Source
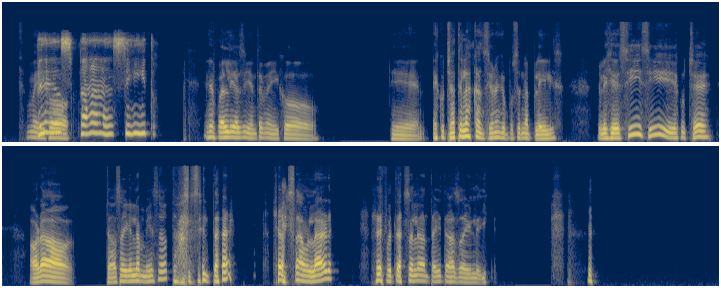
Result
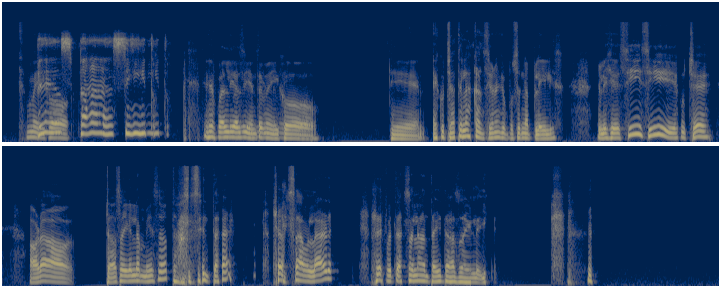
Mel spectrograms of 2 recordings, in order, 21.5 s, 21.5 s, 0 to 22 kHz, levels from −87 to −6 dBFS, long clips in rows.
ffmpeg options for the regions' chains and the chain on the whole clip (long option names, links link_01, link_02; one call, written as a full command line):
ffmpeg -i in.wav -filter_complex "[0:a]asettb=1/sr,asplit=3[link_01][link_02][link_03];[link_01]atrim=end=1.714[link_04];[link_02]atrim=start=1.71:end=4.64,asetpts=PTS-STARTPTS,afade=type=in:duration=0.004:curve=qsin,afade=type=out:start_time=2.926:duration=0.004:curve=qsin,highpass=87,aecho=1:1:202:0.188,atrim=end_sample=129213[link_05];[link_03]atrim=start=4.636[link_06];[link_04][link_05]acrossfade=duration=0.004:curve1=hsin:curve2=qsin[link_07];[link_07][link_06]acrossfade=duration=0.004:curve1=qsin:curve2=hsin,asettb=1/sr,asplit=3[link_08][link_09][link_10];[link_08]atrim=end=7.064[link_11];[link_09]atrim=start=7.06:end=12.78,asetpts=PTS-STARTPTS,afade=type=in:duration=0.004:curve=qsin,afade=type=out:start_time=5.716:duration=0.004:curve=qsin,equalizer=frequency=3100:width_type=o:width=0.43:gain=9,tremolo=f=1.1:d=0.36[link_12];[link_10]atrim=start=12.776[link_13];[link_11][link_12]acrossfade=duration=0.004:curve1=hsin:curve2=qsin[link_14];[link_14][link_13]acrossfade=duration=0.004:curve1=qsin:curve2=hsin,asettb=1/sr,asplit=3[link_15][link_16][link_17];[link_15]atrim=end=16.724[link_18];[link_16]atrim=start=16.72:end=17.78,asetpts=PTS-STARTPTS,afade=type=in:duration=0.004:curve=qsin,afade=type=out:start_time=1.056:duration=0.004:curve=qsin,asubboost=boost=8.5:cutoff=200,aecho=1:1:7:0.68,atrim=end_sample=46746[link_19];[link_17]atrim=start=17.776[link_20];[link_18][link_19]acrossfade=duration=0.004:curve1=hsin:curve2=qsin[link_21];[link_21][link_20]acrossfade=duration=0.004:curve1=qsin:curve2=hsin,dynaudnorm=framelen=510:gausssize=11:maxgain=11.5dB,alimiter=limit=-6.5dB:level=0:latency=1:release=184,acompressor=threshold=-37dB:ratio=2.5" out.wav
